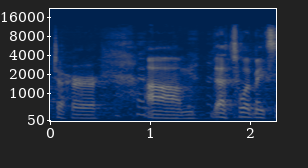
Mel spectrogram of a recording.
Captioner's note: laughter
